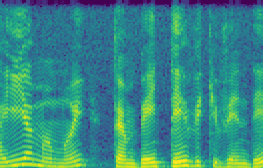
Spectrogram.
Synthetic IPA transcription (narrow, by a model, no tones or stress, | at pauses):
iɐmɐ̃mɐ̃j̃ | t̪ɐ̃mbẽj̃t̪evɪkɪvẽnd̪e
